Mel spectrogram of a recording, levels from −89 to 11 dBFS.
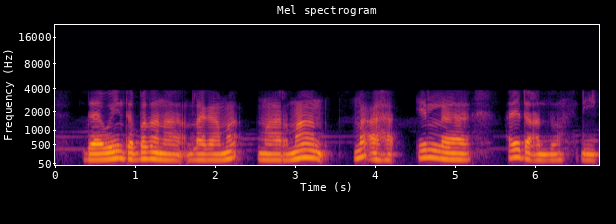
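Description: No audible faults: no dropouts, clicks, distortion, pitch or timing errors, or level jumps anywhere in the speech.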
